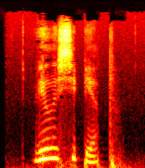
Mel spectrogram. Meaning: 1. bicycle, bike 2. bicycle crunch 3. reinvention of the wheel (act and result)
- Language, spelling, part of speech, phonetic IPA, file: Russian, велосипед, noun, [vʲɪɫəsʲɪˈpʲet], Ru-велосипед.ogg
